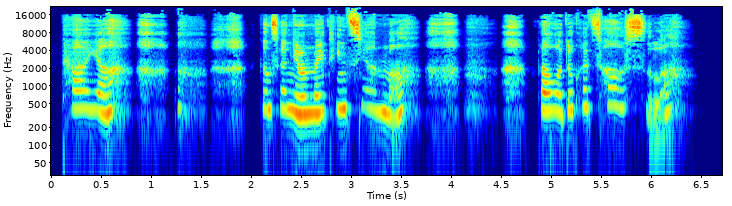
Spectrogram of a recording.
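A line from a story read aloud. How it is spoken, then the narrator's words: Breathless laughing. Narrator (Chinese): 高芳边气喘吁吁边笑道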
